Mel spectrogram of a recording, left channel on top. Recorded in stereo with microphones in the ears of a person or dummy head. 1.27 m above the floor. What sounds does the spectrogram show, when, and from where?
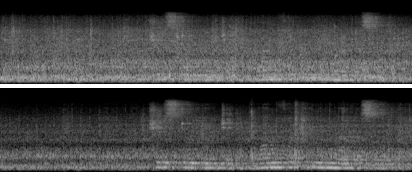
1.5 s a woman speaking: 15° left (ahead or behind), 6 m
